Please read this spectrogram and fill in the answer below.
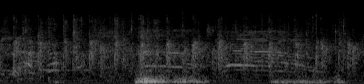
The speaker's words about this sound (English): All right, amen. Everybody clap it up for them.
